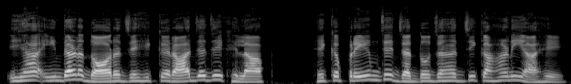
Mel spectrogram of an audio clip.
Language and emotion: Sindhi, neutral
